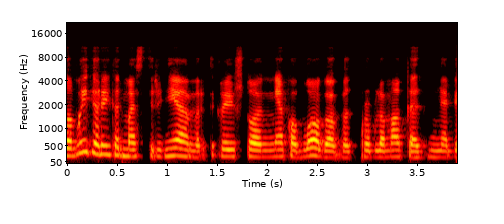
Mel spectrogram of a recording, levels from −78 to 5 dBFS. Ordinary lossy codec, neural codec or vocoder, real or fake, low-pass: Opus, 64 kbps; codec, 44.1 kHz, 2.6 kbps, SNAC; fake; 10.8 kHz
